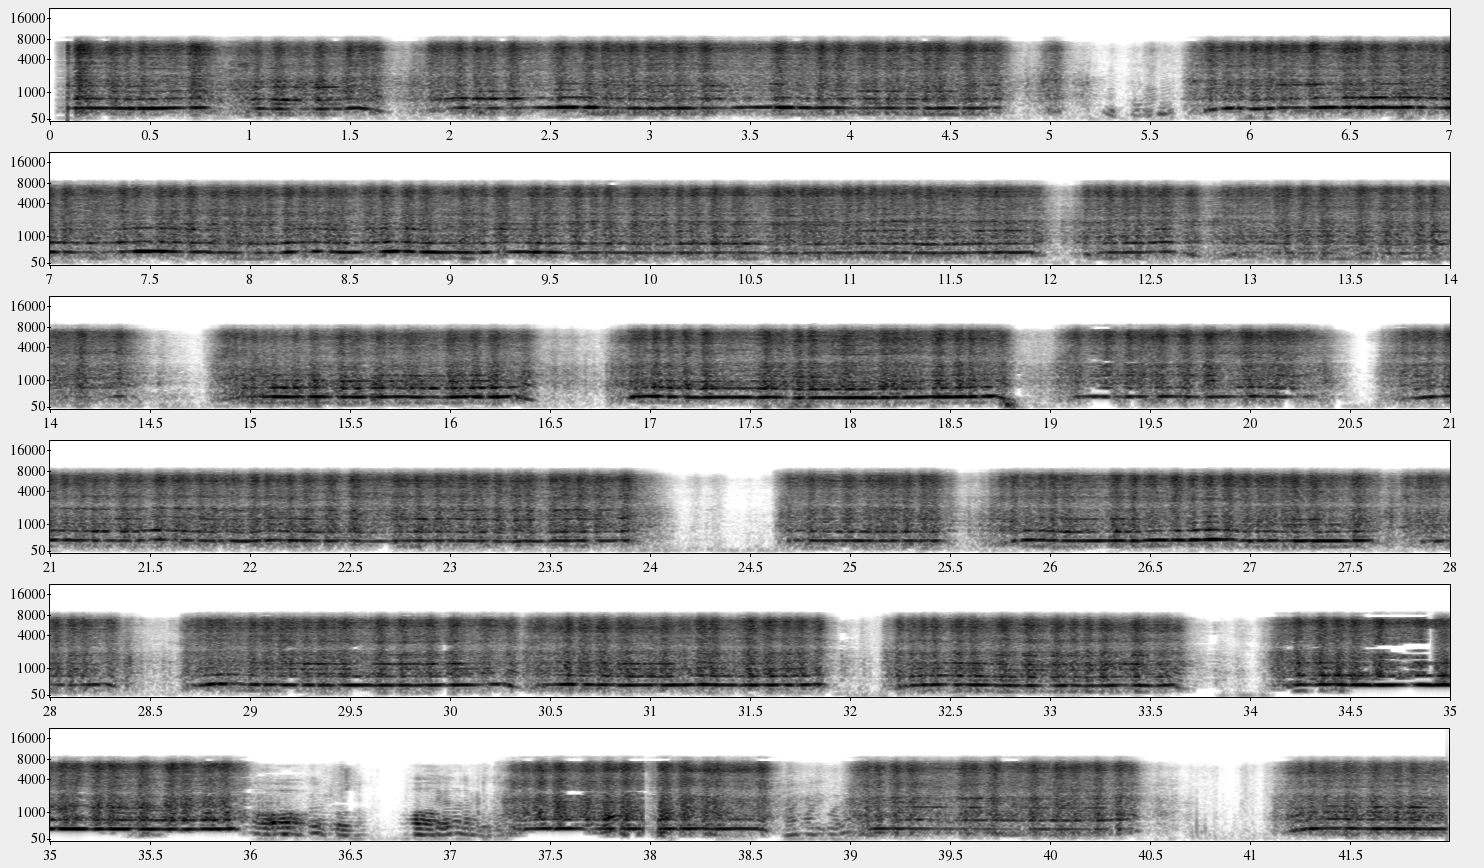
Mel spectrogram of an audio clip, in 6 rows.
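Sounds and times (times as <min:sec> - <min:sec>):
electric chainsaw cutting wood: 0:00.0 - 0:36.0, 0:37.3 - 0:41.9.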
